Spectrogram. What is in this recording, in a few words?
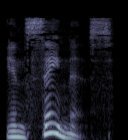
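"insaneness", British English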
